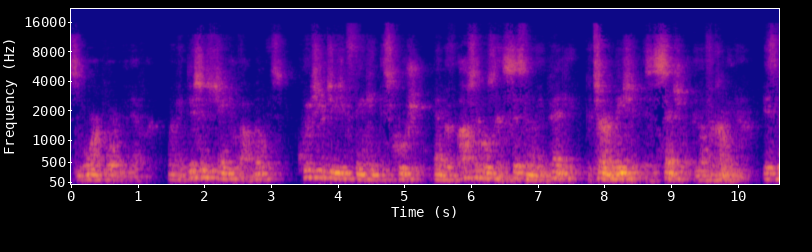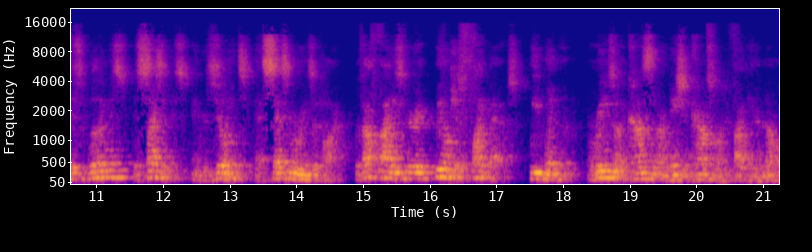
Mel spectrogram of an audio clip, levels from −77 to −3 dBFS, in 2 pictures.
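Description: From 0.05 to 1.2 s the automatic gain control, judging the input too loud or its background noise too strong, pulls its gain down by about 3 dB. This automatic gain falling makes the speech start loud and then sink gradually, with the background dropping along with it.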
